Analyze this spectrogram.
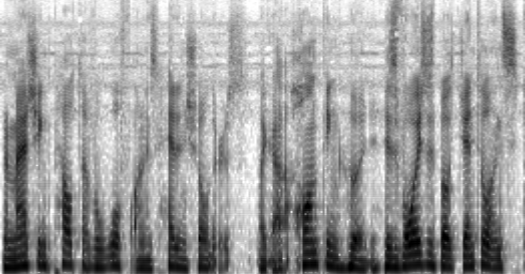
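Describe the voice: The clip is a plain reading aloud of text.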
